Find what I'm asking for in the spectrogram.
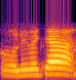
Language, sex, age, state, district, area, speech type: Malayalam, female, 18-30, Kerala, Kasaragod, rural, conversation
